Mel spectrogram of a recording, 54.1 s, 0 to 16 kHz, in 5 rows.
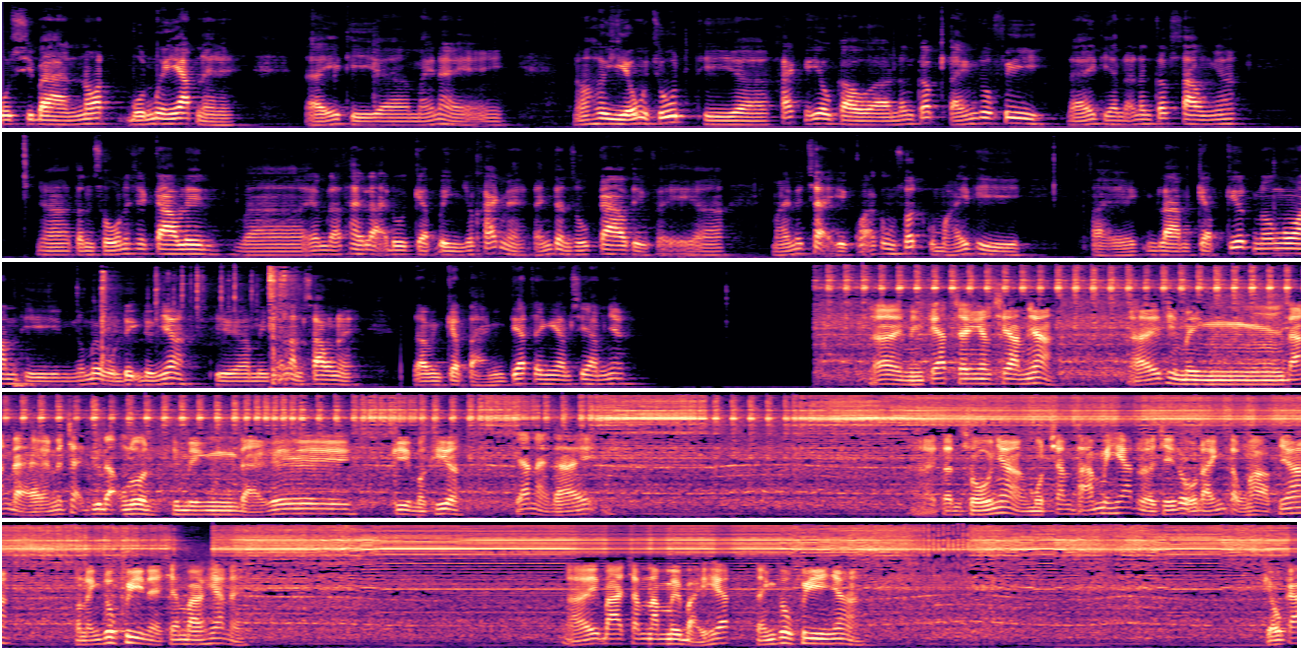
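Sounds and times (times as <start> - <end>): fast ticking pulses: 28.4 - 54.0
inverter high whine: 28.4 - 54.0
steady rasping buzz: 28.4 - 54.0.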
